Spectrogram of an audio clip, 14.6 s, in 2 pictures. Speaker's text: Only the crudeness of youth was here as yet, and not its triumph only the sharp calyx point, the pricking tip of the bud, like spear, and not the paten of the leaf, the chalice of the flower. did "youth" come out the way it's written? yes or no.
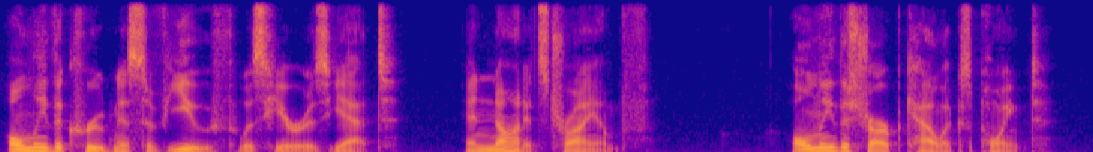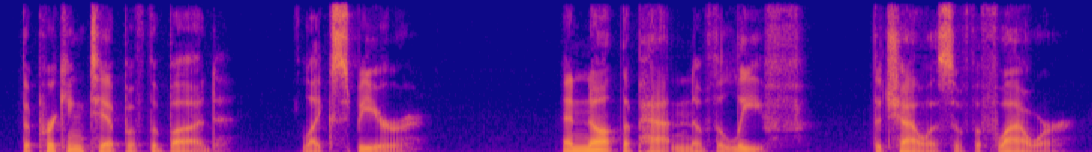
yes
